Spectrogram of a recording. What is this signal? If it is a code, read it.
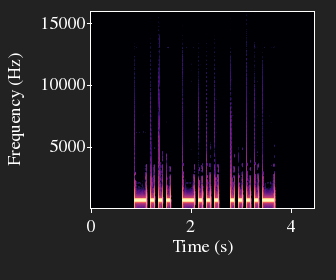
Morse code, heard as a keyed tone, about 15 wpm, 700 Hz. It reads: BB4
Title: All Cut Numbers - 3-Digit 15wpm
